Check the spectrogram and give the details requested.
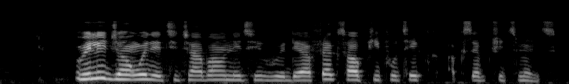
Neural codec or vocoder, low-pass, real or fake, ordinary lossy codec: none; none; real; none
